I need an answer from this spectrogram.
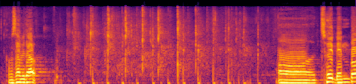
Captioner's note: claps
